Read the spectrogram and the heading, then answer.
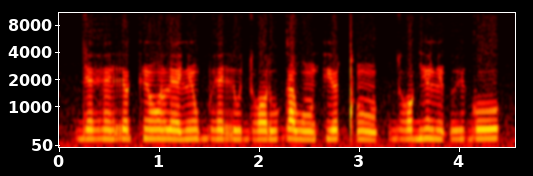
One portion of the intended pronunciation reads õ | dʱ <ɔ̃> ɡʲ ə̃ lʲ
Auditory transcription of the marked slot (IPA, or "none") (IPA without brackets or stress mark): ɔ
